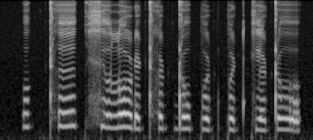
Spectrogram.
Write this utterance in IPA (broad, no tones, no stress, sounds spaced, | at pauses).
ʊ k ʈʰ ɘː k xʲ o l o ɽ ɘ ʈʰ œ ʈ ɖ o p ʊː ʈ p ɘ ʈ kʲ œ ʈ ʊ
